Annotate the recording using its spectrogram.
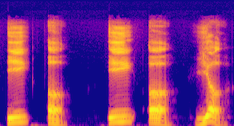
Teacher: जर आपण ई आणि अ सलग आणि वेगाने उच्चारले, ई अ, ई अ, य, बघा तोंडातून नैसर्गिकरित्या यचा उच्चार बाहेर पडतो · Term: यणादेश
